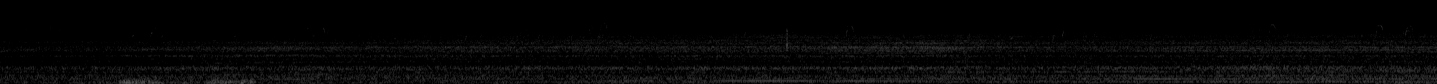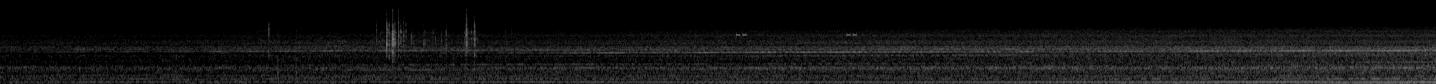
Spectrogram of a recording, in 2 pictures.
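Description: A diesel locomotive engine rumbles, growing louder as it approaches.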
